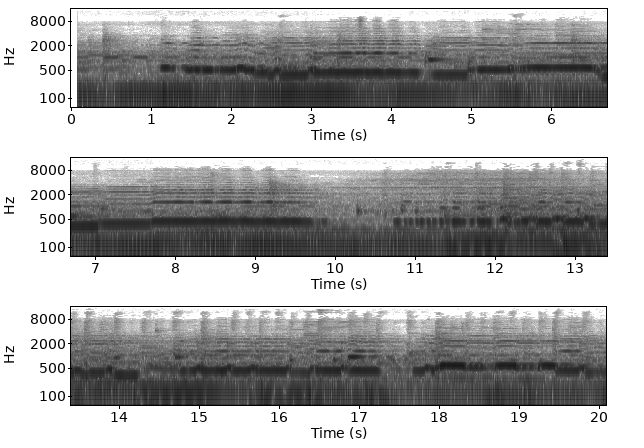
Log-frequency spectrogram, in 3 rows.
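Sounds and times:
flute playing slow melody: 0.1 - 20.0.

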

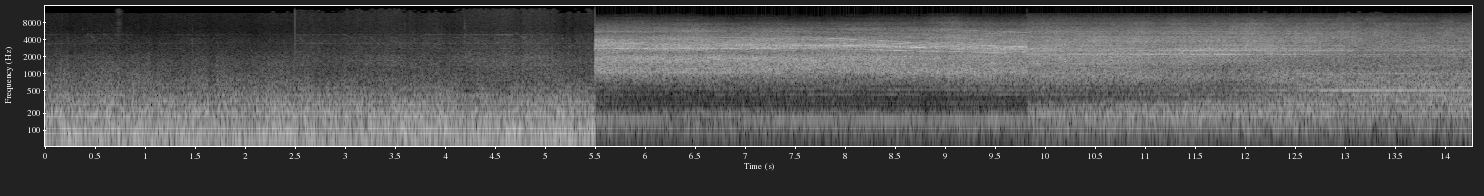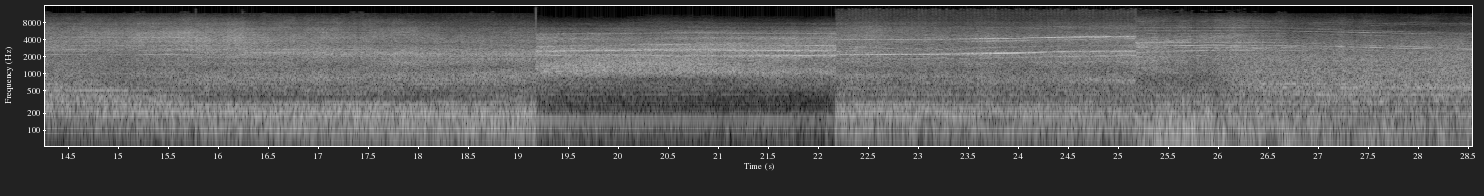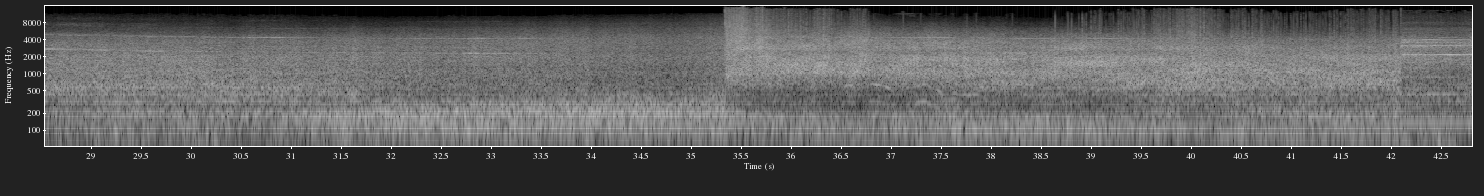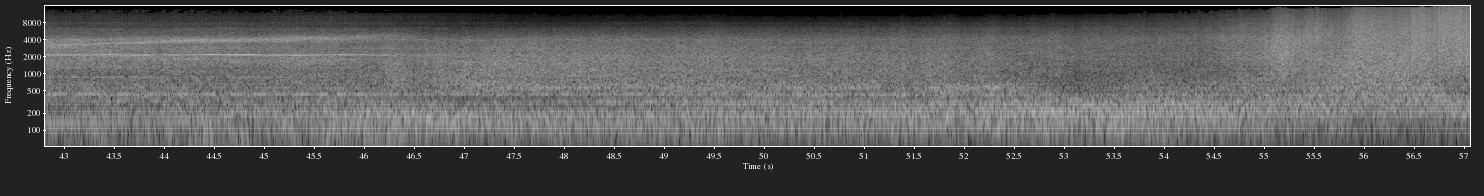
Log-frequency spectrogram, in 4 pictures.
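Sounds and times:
jet engines turbine whine: 0.0 - 57.0.

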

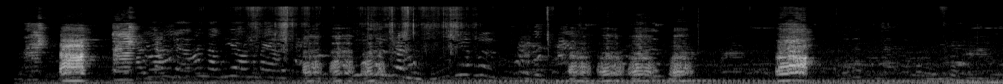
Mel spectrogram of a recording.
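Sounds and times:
goose honking: 0.2 - 1.5, 3.0 - 4.1, 5.6 - 7.0, 7.8 - 8.3.

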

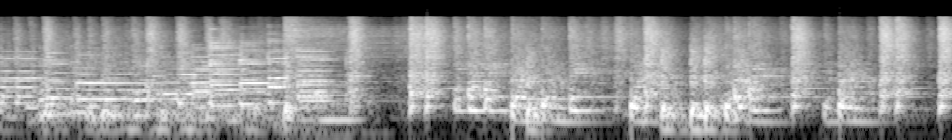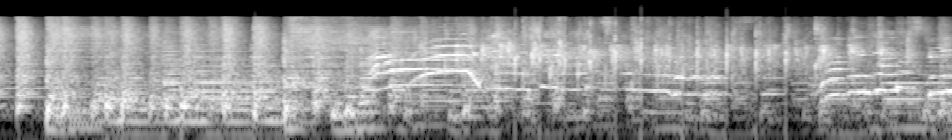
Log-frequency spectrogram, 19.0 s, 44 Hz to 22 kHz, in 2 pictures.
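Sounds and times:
jazz drum solo: 0.0 - 19.0.

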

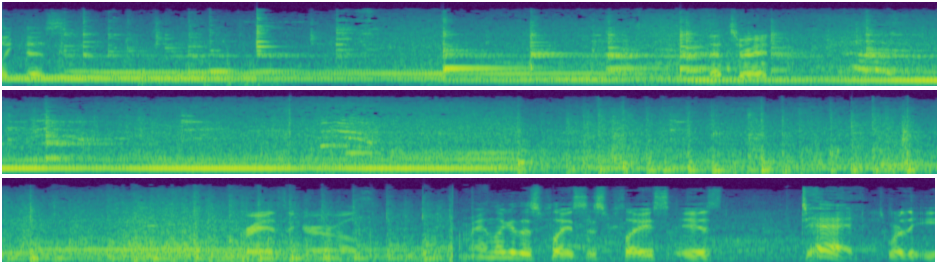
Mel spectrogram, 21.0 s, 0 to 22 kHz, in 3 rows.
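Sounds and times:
metal chime tubes ringing: 0.0 - 11.2
small child's voice: 9.4 - 9.9.

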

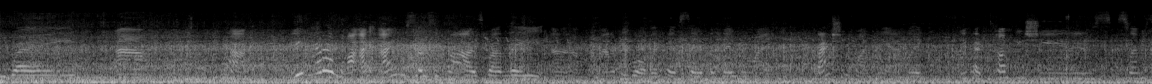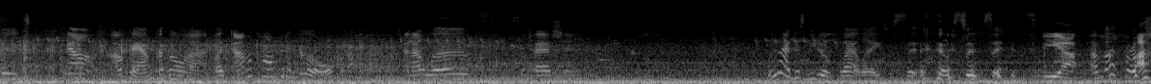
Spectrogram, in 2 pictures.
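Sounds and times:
women talking: 0.0 - 14.9, 15.6 - 17.4, 19.2 - 23.0
steady low rumble: 0.0 - 23.0.

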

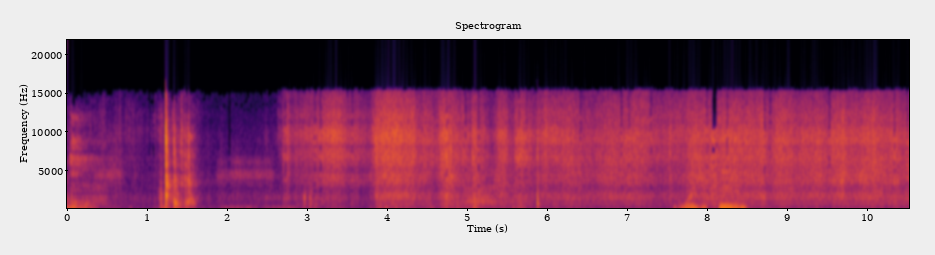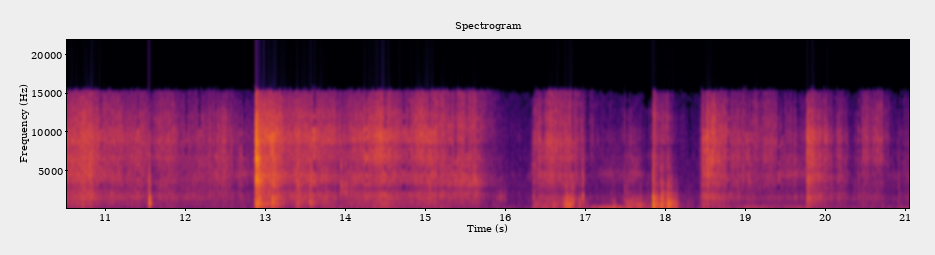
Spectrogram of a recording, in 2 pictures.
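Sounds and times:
plastic bags rustling in a bin: 2.6 - 17.3, 18.2 - 21.0.

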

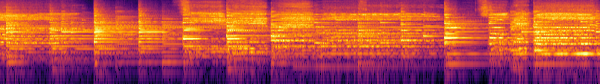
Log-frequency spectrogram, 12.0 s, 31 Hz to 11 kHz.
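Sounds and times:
choir singing a hymn: 0.0 - 2.1, 3.5 - 12.0.

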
